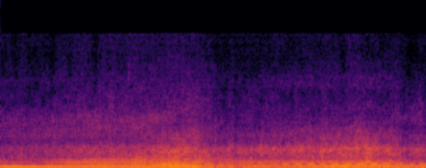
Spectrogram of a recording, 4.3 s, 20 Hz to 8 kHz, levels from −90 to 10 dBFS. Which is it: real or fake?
fake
